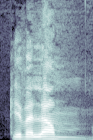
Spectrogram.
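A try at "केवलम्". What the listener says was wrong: Kevalang. No, you don't close your lips. Kevalang.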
